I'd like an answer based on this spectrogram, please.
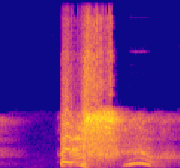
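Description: One loud sneeze: a sharp explosive burst with a hissing release and a trailing voiced sound.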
